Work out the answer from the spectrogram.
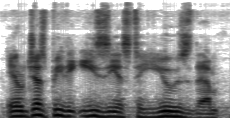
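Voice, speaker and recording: A hobbyist demonstrates his modified radio at a workbench indoors, talking through his thoughts in a relaxed, hands-on way with a mid-range voice at an ordinary pace. A tripod-mounted camera close by records him, capturing room ambience and constant background noise.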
